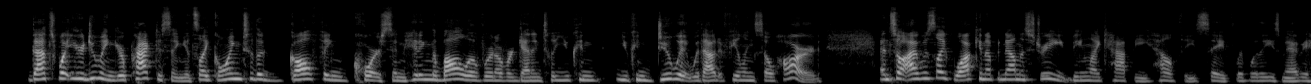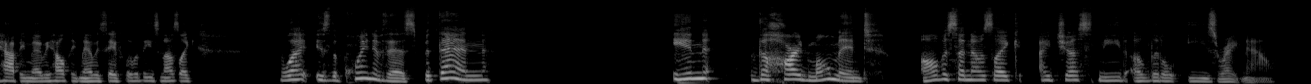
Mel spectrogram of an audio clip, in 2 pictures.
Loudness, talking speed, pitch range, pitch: -32 LUFS, 225 wpm, 160-230 Hz, 195 Hz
